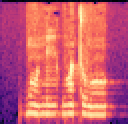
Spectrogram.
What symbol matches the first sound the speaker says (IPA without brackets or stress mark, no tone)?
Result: ɓ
